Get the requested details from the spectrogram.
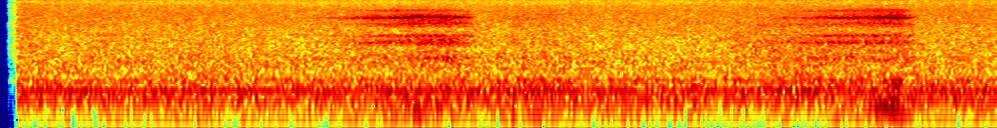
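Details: Faint snoring: two soft, airy snoring breaths in five seconds over a steady background hum.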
